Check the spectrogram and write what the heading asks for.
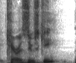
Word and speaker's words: Karaszewski: And the screenplay is written by Scott Alexander, and I hope I'm pronouncing his last name right, Larry Karaszewski, is that right? – That's it.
